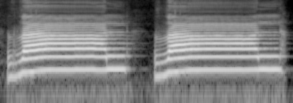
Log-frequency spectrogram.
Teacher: ذال کو بھی جب ہم ادا کریں گے نا تو ہماری زبان کی نوک تھوڑی سامنے کی طرف نکلی ہوگی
